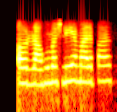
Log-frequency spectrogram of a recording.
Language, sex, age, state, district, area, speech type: Urdu, female, 18-30, Delhi, Central Delhi, urban, conversation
